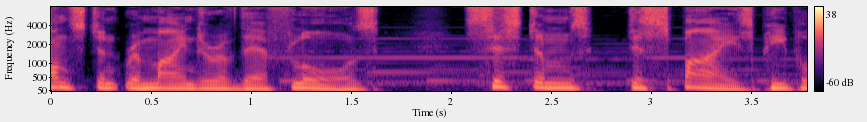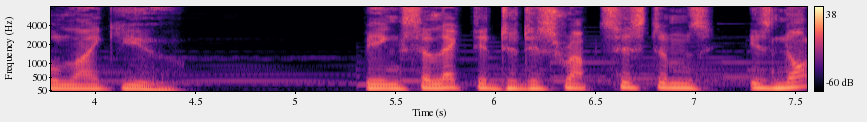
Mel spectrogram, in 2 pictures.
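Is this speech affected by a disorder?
No.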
